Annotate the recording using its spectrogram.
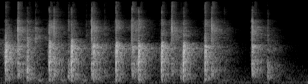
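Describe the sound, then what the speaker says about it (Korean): A church congregation at a Sunday worship service claps hands together in a brisk, uneven burst of roughly a dozen sharp claps, fading out and ending with one last clap. "우리 박수 한번 치겠습니다."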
